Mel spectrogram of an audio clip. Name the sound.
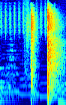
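single hand clap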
